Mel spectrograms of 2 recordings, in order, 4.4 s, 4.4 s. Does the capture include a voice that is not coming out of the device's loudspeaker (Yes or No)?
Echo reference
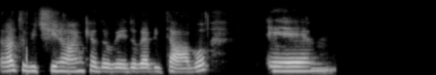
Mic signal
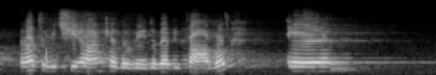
No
